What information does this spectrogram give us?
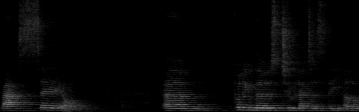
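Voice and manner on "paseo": "paseo" drawn out as pa-SE-o; careful three-syllable "paseo"; same three-beat rhythm. Shown as a demonstration. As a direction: stress SE in "paseo", final o separate. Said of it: "same thing happens if you put P".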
